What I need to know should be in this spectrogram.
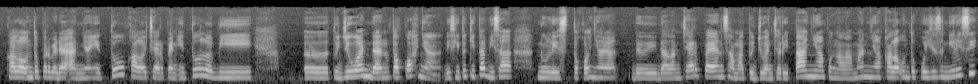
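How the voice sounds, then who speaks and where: Young adult female interview guest, slightly high voice, informal, hesitant phrasing. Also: steady tone, a little slow, darkish tone. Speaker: interview guest, student writer. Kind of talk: casual interview chat.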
